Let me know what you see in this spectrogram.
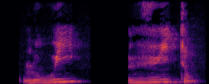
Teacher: And don't voice the N at the end.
